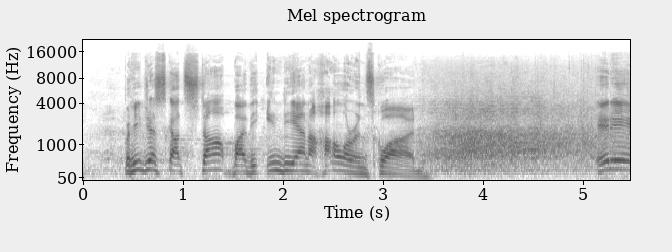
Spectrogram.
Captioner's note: applause; laughter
